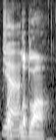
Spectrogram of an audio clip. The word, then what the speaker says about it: LeBlanc: accepted the the role L blah cuz this C is silent um so so there is a a chain of command my guess is it would fall to Leblon so uh in that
